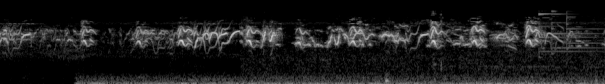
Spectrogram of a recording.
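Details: Shrill, wavering whistles from a group of lesser whistling ducks run almost unbroken, with quick up-and-down slurred notes. A low background hum begins just under a second in.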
